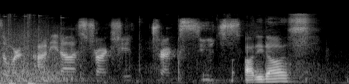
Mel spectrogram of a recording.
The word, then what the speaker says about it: Adidas: Adidas? That's how you say it. Fine. Adidas, you uncultured swine.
